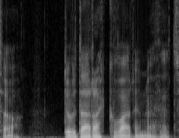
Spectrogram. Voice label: "ragfarn", Welsh

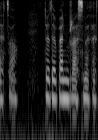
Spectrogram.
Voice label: "benfras", Welsh

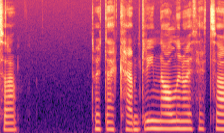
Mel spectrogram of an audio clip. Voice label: "camdriniol", Welsh

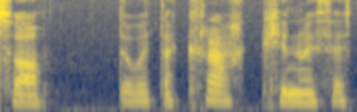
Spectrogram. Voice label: "crac", Welsh

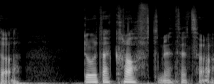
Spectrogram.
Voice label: "crofft", welsh

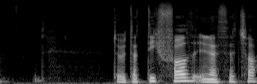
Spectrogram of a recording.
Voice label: "diffodd", Welsh

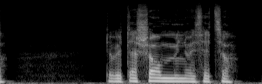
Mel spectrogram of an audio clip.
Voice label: "siom", Welsh

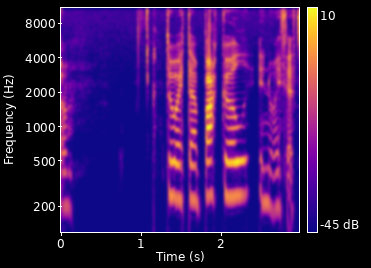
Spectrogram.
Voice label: "bagl", Welsh

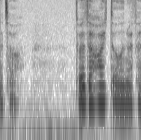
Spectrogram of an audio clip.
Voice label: "hoedl", Welsh

